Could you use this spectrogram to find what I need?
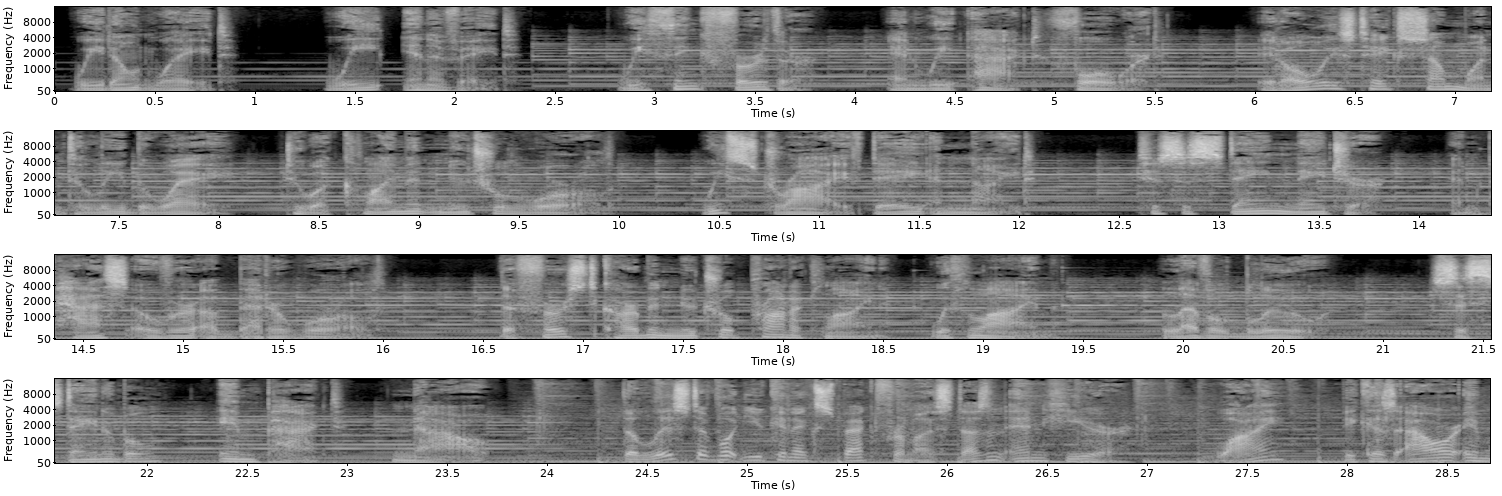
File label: American English Voiceover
